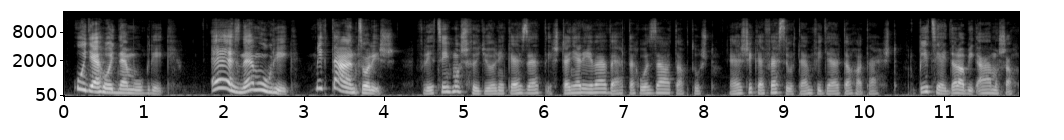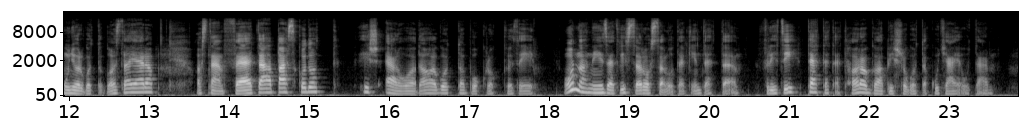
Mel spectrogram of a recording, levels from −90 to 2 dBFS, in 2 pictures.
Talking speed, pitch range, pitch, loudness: 130 wpm, 140-190 Hz, 155 Hz, -24 LUFS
